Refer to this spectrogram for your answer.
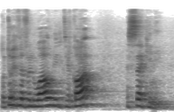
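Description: A man's voice: high-pitched, quick pace, a bit bright, far from the mic. A man teaching a classroom grammar lesson, explaining step by step and quizzing his students. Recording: roomy classroom with faint noise.

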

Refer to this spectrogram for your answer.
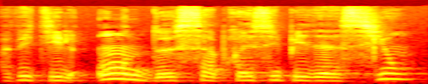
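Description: A woman narrates a literary audiobook with measured, expressive pacing. Her voice is fairly low and has a husky, breathy grain. She tells the story in a steady reading tone.

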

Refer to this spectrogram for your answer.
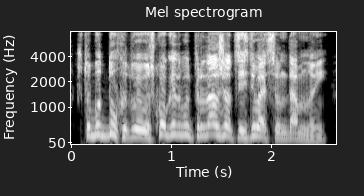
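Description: A shrill, quarrelsome woman boss, put on by a male audiobook reader who screeches insults in high, swooping bursts. Her voice jumps wildly in pitch. The reading is close and dry. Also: very animated, racing, no echo. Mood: furious. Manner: screeching, furious, then frantic on the phone.

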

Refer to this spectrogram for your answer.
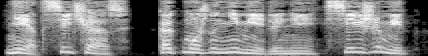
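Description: A man voicing an excitable, impatient foreign male doctor who talks in abrupt exclamations. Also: high-pitched, a little fast, slightly rough, dry recording, studio quality, voice pushed up, heavily acted. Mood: excited.

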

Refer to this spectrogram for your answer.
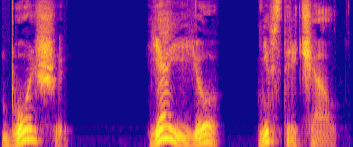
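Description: A man reading a first-person story aloud in a measured, expressive way. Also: mid-range voice, breathy edge, no room sound, studio quality. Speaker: audiobook narrator.

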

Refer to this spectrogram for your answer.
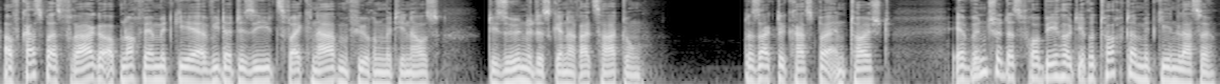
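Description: A man narrating a historical novel in an audiobook, in a measured, even storytelling manner, close to the mic. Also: lowish voice, dry recording. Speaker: audiobook reader. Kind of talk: scripted narration.

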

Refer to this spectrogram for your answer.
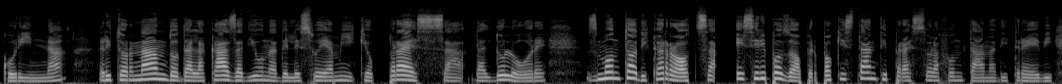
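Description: A woman narrating a classic novel aloud in a measured, expressive reading. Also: fairly low pitch, no room sound, clean studio sound. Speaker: audiobook reader.

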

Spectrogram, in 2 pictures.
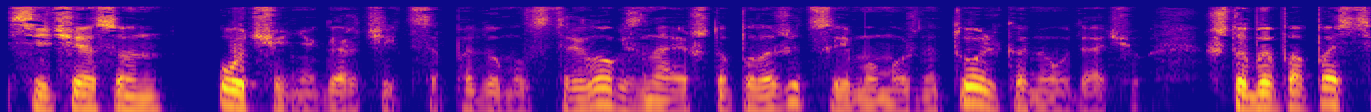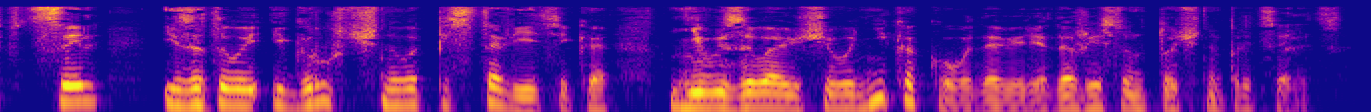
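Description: A man narrating an audiobook in a steady, dramatic reading. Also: medium pitch, fairly quick, hardly any pauses, slightly rough, no room sound.

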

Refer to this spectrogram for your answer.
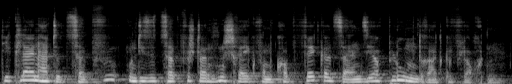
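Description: A man reading a children's novel aloud with calm, measured narration. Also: on the high side, slightly rough. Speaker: reader.

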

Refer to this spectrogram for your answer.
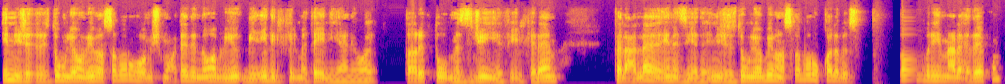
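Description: Fast-talking Egyptian man giving a lesson. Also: a little high, warm tone, no echo, muffled recording. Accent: Egyptian Arabic. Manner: reads a passage aloud, then explains it and quizzes listeners. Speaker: teacher of Quran commentary. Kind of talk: classroom lecture reading and explaining a text.

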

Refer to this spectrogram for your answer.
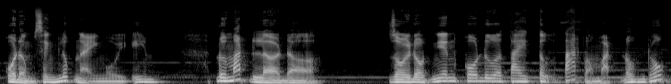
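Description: A man narrating a scripted ghost story in a dramatic, expressive storytelling manner. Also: mid-range voice, moderate pace, faint music behind.

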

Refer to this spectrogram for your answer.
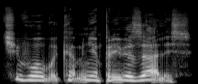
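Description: A man voicing a frightened, beaten, surly hard-drinking man who talks in a hoarse, rasping voice and breaks into shouts. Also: high voice, steady tone, normal speed, no echo, clean studio sound, pitched above the performer's own voice. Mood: desperate. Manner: sullen, then bursting into shouts.

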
